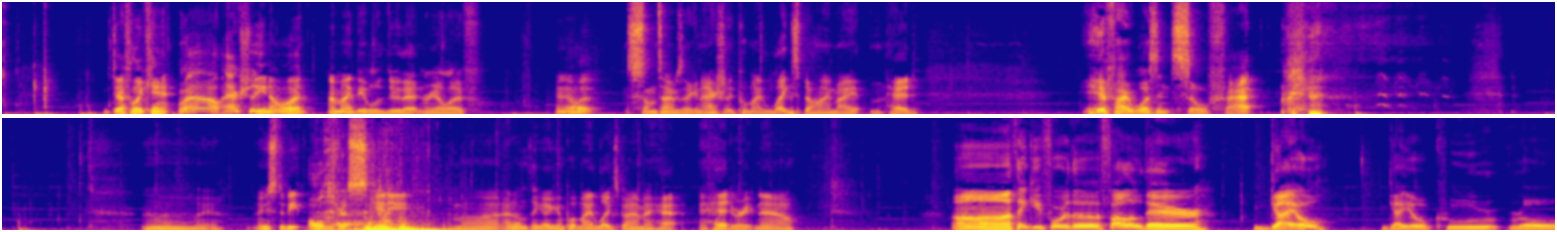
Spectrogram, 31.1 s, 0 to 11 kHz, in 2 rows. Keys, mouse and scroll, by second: 0.3 KP_Decimal, 1.8-2.4 scroll down 10, 3.3-3.7 scroll up 3, 20.7-21.1 scroll up 2, 22.1-22.6 scroll down 3.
